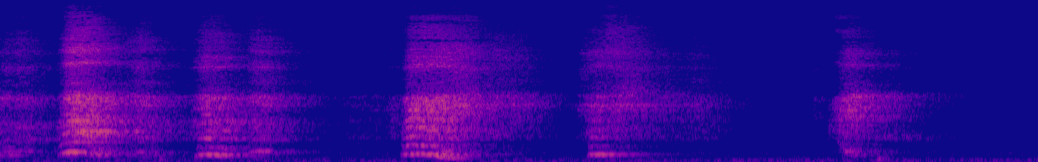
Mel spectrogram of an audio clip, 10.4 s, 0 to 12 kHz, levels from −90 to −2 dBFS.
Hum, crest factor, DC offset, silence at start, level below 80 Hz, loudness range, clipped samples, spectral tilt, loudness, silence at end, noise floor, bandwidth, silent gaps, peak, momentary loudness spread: none; 22 dB; under 0.1%; 0 s; -84 dBFS; 11 LU; under 0.1%; -3.5 dB/octave; -52 LUFS; 1.05 s; -83 dBFS; 11 kHz; none; -32 dBFS; 21 LU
